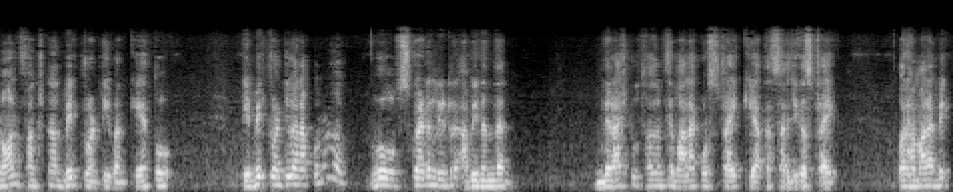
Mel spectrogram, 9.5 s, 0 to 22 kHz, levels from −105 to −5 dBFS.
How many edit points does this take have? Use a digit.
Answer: 0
